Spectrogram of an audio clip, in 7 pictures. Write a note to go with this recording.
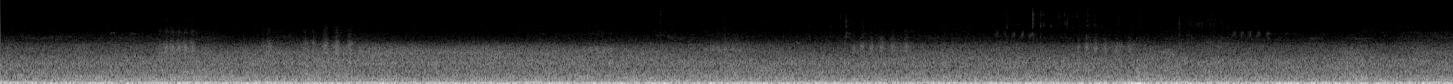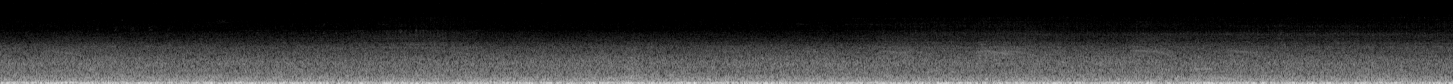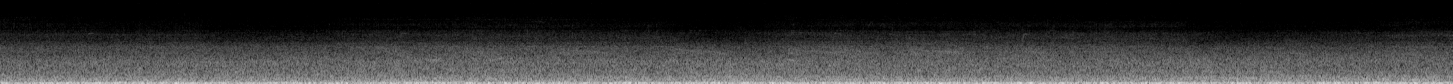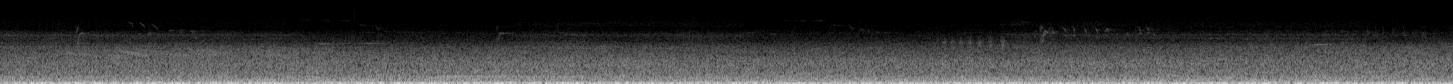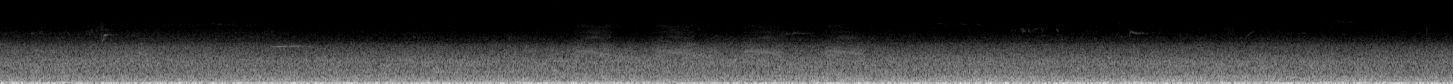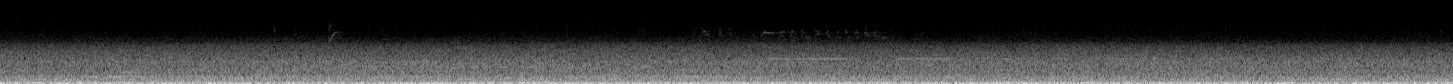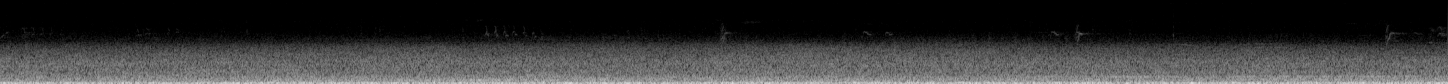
up on the city, it seems like all the noise is coming there, car traffic, factories, a few winter birds across the recording. PCM-M10, SP-TFB-2, binaural.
